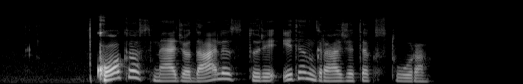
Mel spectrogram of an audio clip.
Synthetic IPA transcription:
koːkʲoːsmʲæːd͡ʒʲoːd̪ɑːlʲeːst̪ʊɾʲɪʔɪt̪ʲɪnɡɾɑːʒʲɛːt̪ʲɛkst̪uːɾɑ

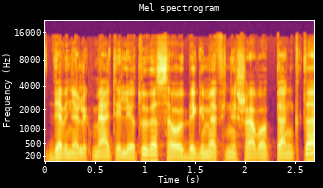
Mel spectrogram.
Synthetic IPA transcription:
d̪ʲɛʋʲiːnʲoːlʲɪkmʲæːt̪ʲɛɪlʲiɛt̪ʊʋʲeːsɑːʋoːbʲeːɡʲɪmʲɛfʲɪnʲɪʃɑːʋoːpʲɛŋkt̪ɐ

